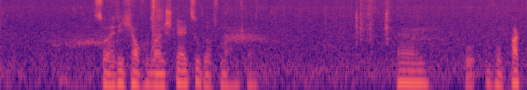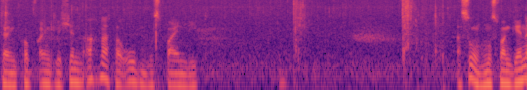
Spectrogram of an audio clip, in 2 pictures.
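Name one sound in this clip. A young man talks casually and close into a microphone.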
